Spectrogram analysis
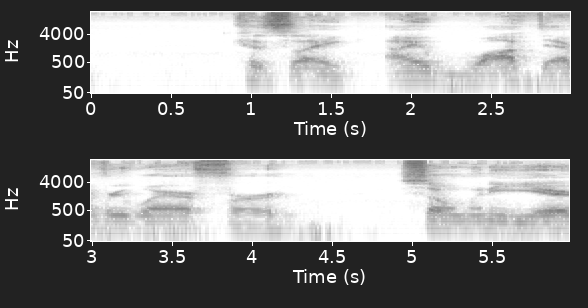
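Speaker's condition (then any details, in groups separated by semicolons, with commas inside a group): ALS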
